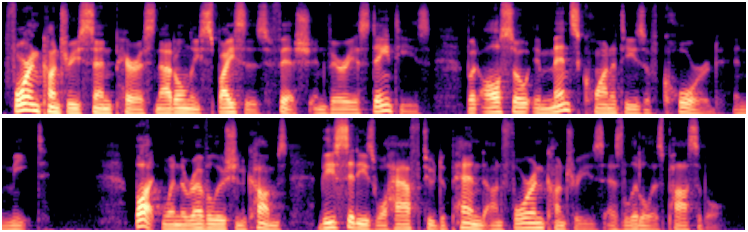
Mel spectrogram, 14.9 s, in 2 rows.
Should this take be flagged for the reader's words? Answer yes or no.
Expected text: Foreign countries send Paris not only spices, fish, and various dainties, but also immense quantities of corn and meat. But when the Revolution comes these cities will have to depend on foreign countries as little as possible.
yes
